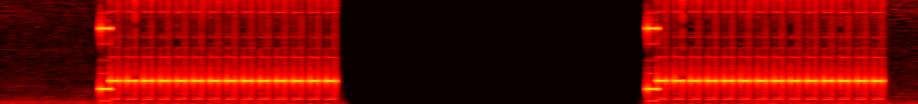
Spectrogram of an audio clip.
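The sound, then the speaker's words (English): A FaceTime video call ringing tone for a weekly Friday call that goes unanswered plays in two bursts of rapid, bright trilling pulses, each lasting just over a second with a pause of silence between them, clear with no talking. “Ringing here.”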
